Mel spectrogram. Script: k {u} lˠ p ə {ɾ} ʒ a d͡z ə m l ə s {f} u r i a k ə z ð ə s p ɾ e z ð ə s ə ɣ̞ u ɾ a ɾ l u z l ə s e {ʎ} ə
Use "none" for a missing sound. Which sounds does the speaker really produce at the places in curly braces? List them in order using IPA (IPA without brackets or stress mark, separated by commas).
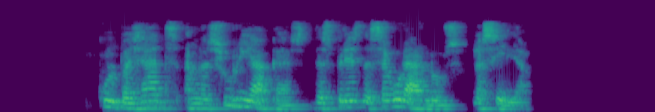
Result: u, none, ʃ, ʎ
